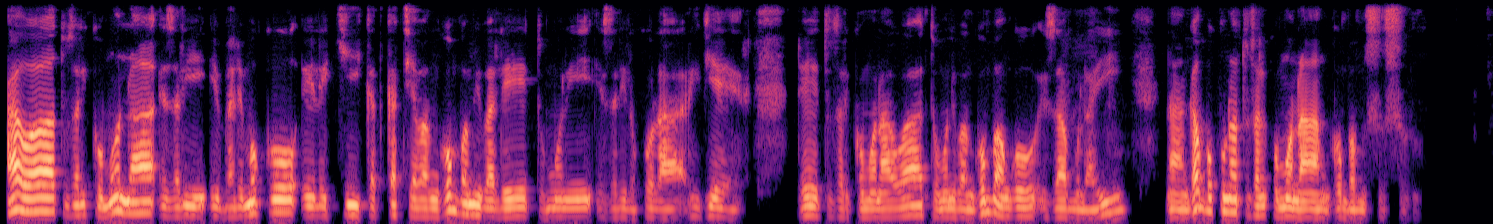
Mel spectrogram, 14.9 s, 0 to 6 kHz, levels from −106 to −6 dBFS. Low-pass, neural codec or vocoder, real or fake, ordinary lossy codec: 5.4 kHz; none; real; Opus, 64 kbps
